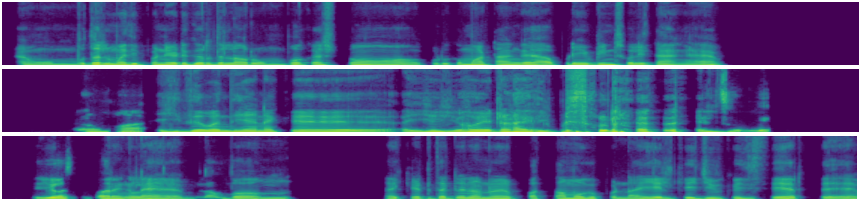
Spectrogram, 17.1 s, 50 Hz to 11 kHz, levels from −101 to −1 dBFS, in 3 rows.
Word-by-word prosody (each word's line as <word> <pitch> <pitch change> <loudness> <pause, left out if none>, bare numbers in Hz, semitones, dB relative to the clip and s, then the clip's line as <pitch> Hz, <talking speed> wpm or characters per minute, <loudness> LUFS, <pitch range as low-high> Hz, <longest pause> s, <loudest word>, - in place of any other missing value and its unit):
அ - - -4 0.3
முதல் 175 +8 +3
மதிப்பெண் 170 -2 +2
எடுக்கிறதெல்லாம் 170 +1 +1
ரொம்ப 120 +7 -5
கஷ்டம். 165 0 -1 0.4
குடுக்கமாட்டாங்க" 160 +5 -1 0.2
அப்பிடி 150 +2 -2
இப்பிடின்னு 160 +2 0
சொல்லிட்டாங்க. 140 -8 -2 1.7
ஆமா. 155 -3 -1 0.3
இது 180 +4 +1
வந்து 200 +3 +3
எனக்கு, 185 -1 0 0.7
ஐயய்யோ! 145 0 +2
என்னடா 160 +3 +6
இது 145 - +2
இப்பிடி 140 0 -1
சொல்றாங்களேன்னு 185 -2 +2
சொல்லி. 155 +8 -3 1.0
யோசித்து 230 -1 +3
பாருங்களேன்! 160 +1 +1 0.2
நம்ப 155 +9 -3 0.8
அ - - -2
கிட்டத்தட்ட 160 +6 -3
நானு 180 -3 0 0.2
10ஆம் 165 +6 -3
வகுப்புன்னா, 150 -5 -3
எல்கேஜி, 155 +2 -3
யுகேஜி 155 -1 -5
சேர்த்து 160 - -1
160 Hz, 110 wpm, -22 LUFS, 150-175 Hz, 1.7 s, என்னடா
